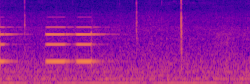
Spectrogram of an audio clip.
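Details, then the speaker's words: Short series of steady mid-pitched electronic beeps over room hiss: a capnography monitor's apnea alarm, demonstrated in a teaching session. "that's the noise you don't want to hear in real life life and that's your apne alarm going off"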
